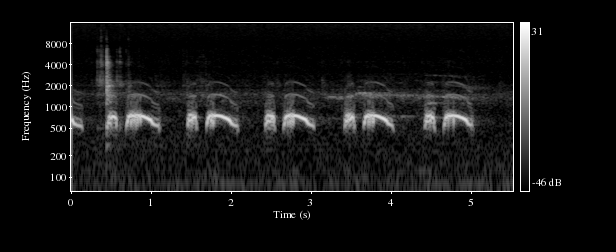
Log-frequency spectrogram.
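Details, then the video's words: Lure spotted dove cooing to draw in wild birds, five regular phrases about once a second, each a short note followed by a longer mellow coo dropping in pitch at the end. "Tiếng cu gáy mồi gù gáy kích bổi nhanh nổi / Cu gáy gù gáy kích bổi hiệu quả"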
